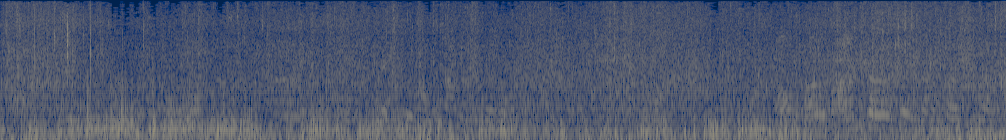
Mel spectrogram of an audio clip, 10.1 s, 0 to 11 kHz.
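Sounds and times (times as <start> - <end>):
wind buffeting microphone: 0.0 - 10.0
faint voices: 1.4 - 10.0.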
